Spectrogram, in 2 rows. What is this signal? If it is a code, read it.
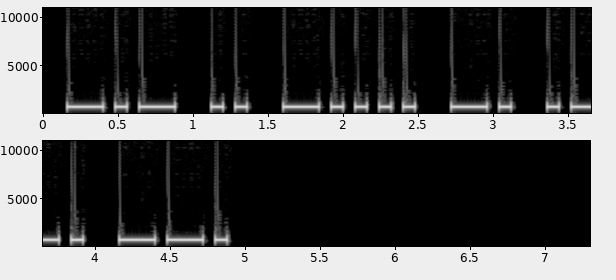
Morse code, heard as a keyed tone, about 15 wpm, 700 Hz. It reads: KI6NRG
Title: USA Call Signs - 6 Characters - Repeated 3x - 15wpm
